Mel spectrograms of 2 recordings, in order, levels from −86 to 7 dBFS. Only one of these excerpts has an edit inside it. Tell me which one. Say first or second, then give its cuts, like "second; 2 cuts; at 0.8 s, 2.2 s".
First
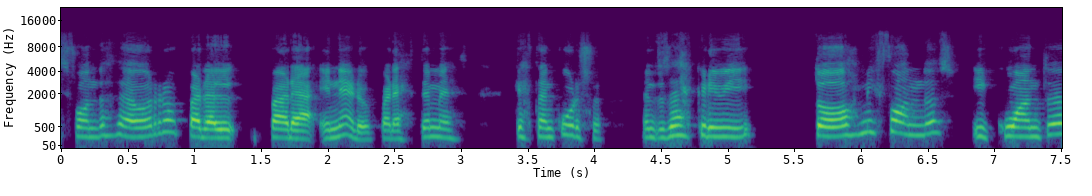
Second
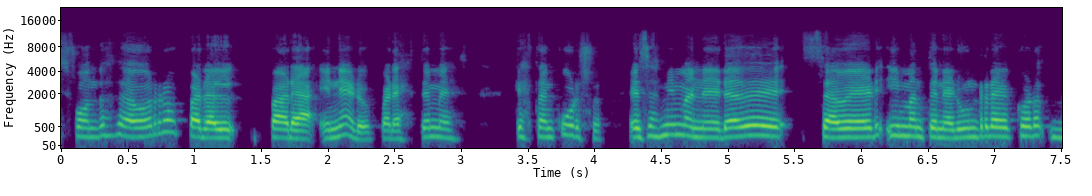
second; 1 cut; at 4.2 s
